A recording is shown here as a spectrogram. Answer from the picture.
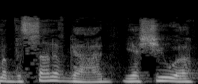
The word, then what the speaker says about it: Yeshua: Well, Jesus' name, the Americanized version is Jesus. It's actually Yeshua. That would be the American pronunciation of the Hebrew name.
